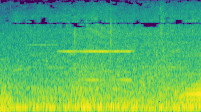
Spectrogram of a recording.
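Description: Street ambience: a steady background hum of city traffic and noise. A faint, short high beep comes about a second in.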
